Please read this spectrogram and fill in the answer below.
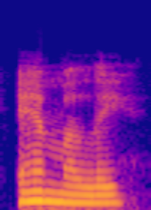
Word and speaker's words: Emily: Emily. Okay, the I has been reduced.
